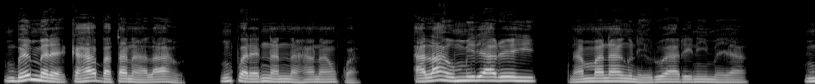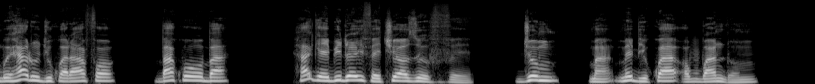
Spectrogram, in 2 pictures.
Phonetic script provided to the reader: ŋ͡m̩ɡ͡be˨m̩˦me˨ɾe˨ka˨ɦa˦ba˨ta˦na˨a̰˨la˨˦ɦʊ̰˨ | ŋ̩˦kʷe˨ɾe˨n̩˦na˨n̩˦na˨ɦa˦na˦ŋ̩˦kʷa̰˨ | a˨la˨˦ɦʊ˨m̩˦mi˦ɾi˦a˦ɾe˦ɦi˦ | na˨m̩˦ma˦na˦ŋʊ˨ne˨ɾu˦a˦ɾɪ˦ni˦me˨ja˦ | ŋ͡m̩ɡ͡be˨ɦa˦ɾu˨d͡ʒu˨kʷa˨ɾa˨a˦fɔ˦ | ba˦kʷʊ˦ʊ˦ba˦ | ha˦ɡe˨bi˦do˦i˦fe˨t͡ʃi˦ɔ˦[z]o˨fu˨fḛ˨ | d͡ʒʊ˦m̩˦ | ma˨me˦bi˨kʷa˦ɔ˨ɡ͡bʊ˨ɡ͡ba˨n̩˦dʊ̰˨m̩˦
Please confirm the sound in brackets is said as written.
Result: yes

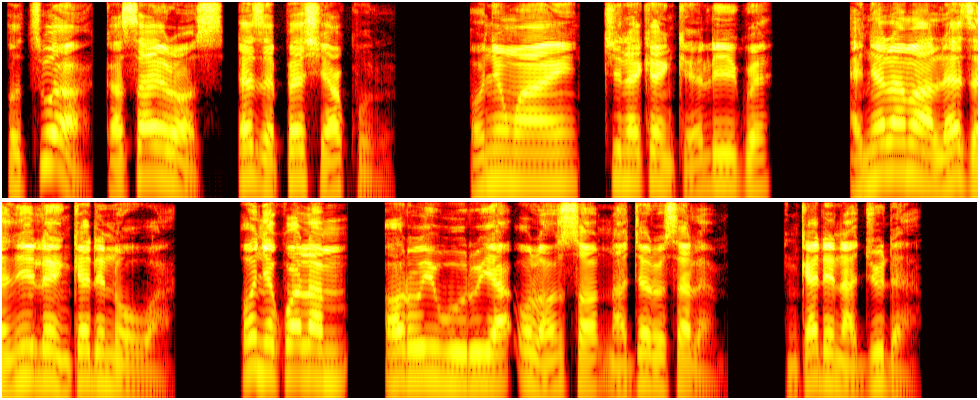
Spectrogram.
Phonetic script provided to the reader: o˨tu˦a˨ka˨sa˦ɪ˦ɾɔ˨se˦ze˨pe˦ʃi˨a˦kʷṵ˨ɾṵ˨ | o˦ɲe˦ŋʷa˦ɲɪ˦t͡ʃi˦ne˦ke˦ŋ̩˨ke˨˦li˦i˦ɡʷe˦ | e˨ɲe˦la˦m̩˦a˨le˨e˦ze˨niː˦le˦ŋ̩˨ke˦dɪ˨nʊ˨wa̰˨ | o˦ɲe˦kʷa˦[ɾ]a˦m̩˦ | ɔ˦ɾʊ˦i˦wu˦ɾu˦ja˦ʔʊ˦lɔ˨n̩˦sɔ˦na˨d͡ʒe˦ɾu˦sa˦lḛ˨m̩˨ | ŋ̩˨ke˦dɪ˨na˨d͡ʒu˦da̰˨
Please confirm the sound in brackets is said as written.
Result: no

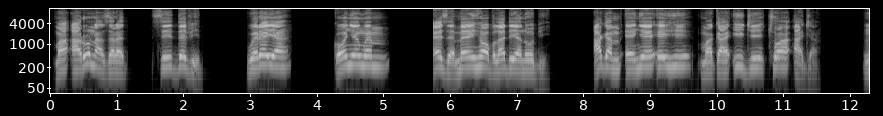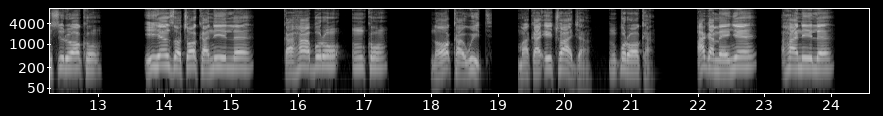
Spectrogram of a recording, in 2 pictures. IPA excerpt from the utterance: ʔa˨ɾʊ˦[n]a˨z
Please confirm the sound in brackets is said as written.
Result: yes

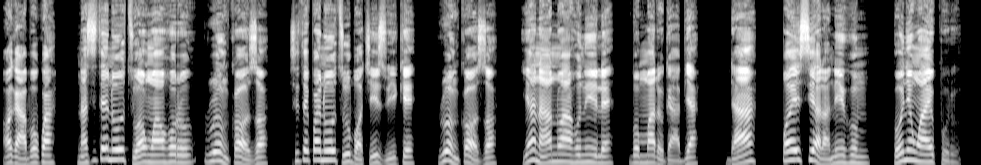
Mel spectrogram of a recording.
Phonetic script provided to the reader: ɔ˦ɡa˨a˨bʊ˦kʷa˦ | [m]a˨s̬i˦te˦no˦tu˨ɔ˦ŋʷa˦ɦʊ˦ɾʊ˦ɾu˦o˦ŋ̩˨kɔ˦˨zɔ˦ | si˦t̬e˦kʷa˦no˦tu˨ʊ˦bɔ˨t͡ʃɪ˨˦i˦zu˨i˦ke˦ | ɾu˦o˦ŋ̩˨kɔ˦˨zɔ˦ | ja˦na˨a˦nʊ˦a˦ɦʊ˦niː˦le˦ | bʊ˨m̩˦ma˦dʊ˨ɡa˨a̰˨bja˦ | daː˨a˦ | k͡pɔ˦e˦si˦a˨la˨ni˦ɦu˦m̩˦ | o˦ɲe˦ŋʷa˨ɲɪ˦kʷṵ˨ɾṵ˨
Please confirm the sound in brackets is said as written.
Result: no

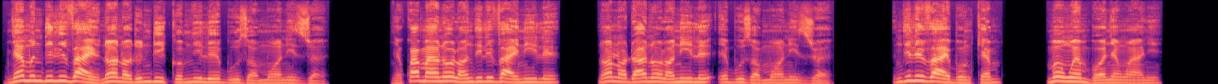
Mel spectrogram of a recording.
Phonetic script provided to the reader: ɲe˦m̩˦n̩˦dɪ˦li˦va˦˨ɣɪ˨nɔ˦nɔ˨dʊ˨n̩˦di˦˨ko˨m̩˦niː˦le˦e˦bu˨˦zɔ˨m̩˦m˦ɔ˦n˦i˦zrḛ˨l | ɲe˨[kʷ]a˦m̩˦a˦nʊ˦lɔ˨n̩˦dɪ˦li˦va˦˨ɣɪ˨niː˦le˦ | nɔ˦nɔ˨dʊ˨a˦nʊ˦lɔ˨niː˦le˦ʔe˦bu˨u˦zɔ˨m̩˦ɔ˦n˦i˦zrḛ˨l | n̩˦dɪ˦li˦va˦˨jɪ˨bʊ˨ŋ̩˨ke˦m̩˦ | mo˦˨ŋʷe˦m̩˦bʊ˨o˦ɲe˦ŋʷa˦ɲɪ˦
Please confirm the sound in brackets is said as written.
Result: yes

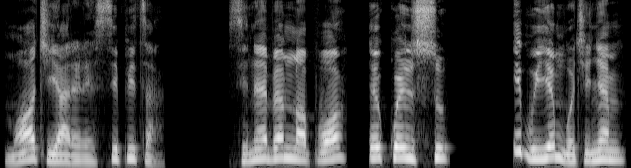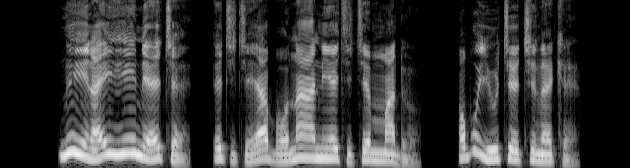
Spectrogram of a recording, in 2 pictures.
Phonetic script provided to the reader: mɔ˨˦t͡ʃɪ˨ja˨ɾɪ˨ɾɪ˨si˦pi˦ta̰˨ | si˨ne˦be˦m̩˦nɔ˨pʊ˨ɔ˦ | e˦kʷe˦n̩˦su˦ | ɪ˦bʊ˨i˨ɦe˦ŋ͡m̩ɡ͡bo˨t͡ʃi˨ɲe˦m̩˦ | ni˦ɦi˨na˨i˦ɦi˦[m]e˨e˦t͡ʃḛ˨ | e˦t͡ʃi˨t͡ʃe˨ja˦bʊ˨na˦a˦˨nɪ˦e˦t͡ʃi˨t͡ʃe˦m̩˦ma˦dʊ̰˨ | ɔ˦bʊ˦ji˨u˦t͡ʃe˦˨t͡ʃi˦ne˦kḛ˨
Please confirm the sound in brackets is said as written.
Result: no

